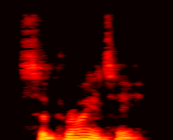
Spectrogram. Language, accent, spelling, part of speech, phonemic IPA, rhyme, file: English, Southern England, sobriety, noun, /səˈbɹaɪ.ɪ.ti/, -aɪɪti, LL-Q1860 (eng)-sobriety.wav
- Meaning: 1. The quality or state of being sober 2. The quality or state of being sober.: The quality or state of not being intoxicated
